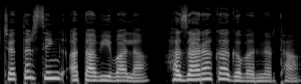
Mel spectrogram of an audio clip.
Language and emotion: Urdu, neutral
